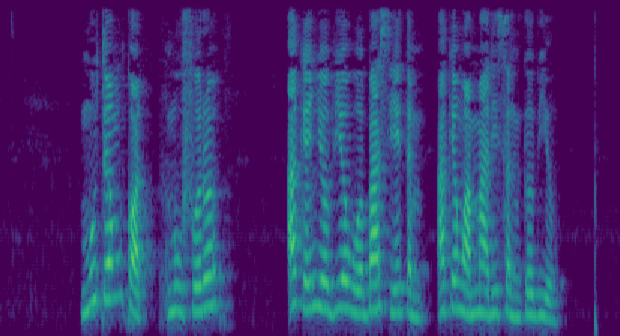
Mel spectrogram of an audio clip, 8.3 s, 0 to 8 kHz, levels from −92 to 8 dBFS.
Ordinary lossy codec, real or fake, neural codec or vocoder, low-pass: AAC, 48 kbps; real; none; 7.2 kHz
